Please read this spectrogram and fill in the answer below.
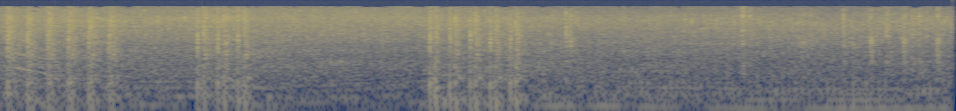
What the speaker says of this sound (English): There is a lot of infantry fire to dodge.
